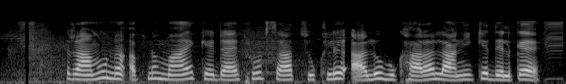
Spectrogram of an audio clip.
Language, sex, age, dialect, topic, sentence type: Maithili, female, 18-24, Angika, agriculture, statement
